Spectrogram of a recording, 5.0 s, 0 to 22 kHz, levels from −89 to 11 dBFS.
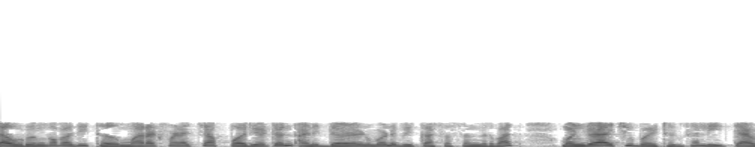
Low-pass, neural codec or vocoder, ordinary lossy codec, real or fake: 3.6 kHz; none; none; real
